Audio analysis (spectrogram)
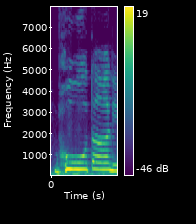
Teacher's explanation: ಭೂ ದೀರ್ಘಕ್ಷರ ಮಹಾಪ್ರಾಣ ತ ದೀರ್ಘಕ್ಷರ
